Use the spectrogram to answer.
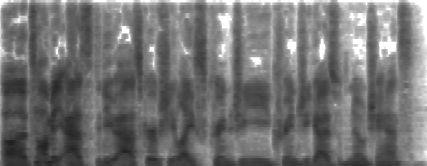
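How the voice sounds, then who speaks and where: A woman's voice: low voice, fairly even intonation, normal speed, bright, forceful tone. A woman hosting a casual chat, reading chat questions and reacting with jokes and swearing. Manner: joking, reacts with swearing and quips.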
